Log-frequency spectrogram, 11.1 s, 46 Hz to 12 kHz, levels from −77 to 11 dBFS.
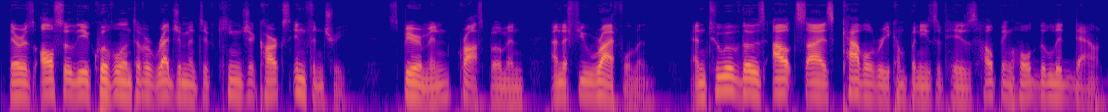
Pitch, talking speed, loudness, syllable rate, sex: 90 Hz, 160 wpm, -22 LUFS, 5.6 syllables/s, male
